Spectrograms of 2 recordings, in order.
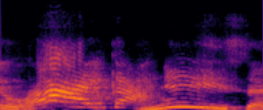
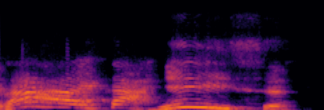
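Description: First: "Ai, carniça!" shouted out louder and higher, "Ai" punched; playful mock yell of disgust; mock alien yell. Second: "Ai, carniça!" stretched slow, "ai" long and falling; drawn-out mock call. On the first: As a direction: yell "Ai" down from the sky, then "carniça" with a falling tune. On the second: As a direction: drag out "Ai" then "carniça" as a lazy call from above. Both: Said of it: "eles gritam lá assim".

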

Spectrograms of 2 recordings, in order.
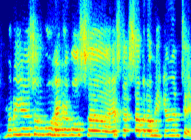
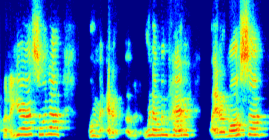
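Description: First: Very high, fast exclamation from "Maria" onward; hammed-up Spanish announcement, high from "Maria" to "gigante"; exclamation from the start. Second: Very high questioning tune from "Maria" through "hermosa"; high-pitched Spanish question, rising on "hermosa"; question from the start. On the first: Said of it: "gives me an upside down exclamation". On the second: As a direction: exaggerate the question right from "Maria". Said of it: "upside down question mark right at the very beginning". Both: Shown as a demonstration.

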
